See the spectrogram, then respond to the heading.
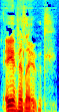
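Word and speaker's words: Eyjafjallajökull: Wir hätten diese Sendung eigentlich gern wollen, den digitalen Vulkanausbruch nennen, aber niemand von uns kann Eia Fiala Jökull richtig aussprechen. – Eia Fiala Jökull. – Ja, also er kann das.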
